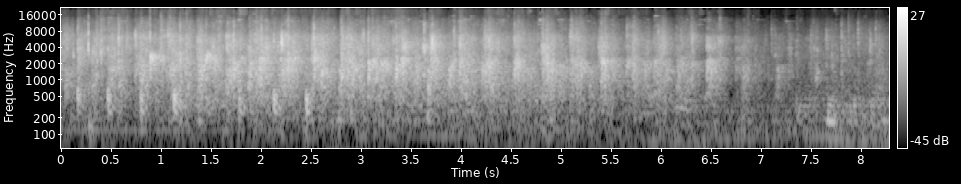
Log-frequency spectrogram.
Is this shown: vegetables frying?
no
